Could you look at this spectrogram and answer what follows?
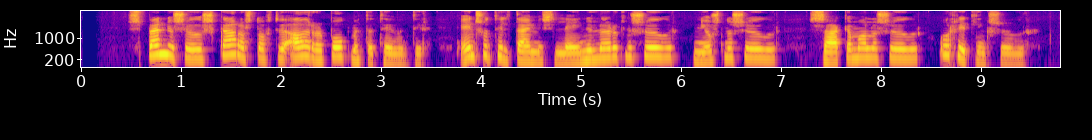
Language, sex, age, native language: Icelandic, female, 50-59, Icelandic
